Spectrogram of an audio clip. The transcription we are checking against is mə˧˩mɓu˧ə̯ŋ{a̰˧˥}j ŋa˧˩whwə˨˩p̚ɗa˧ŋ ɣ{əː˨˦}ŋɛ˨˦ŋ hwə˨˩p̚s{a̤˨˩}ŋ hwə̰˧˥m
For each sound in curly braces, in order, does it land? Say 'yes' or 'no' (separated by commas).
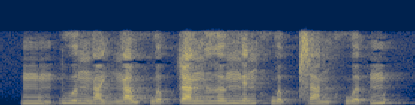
no, yes, yes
